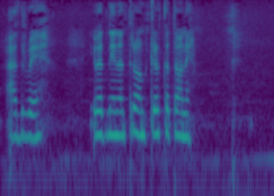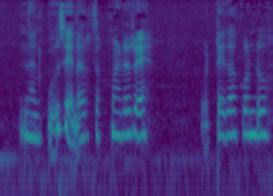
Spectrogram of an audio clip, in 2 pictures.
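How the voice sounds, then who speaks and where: Old landlord dad in a cartoon, earnest, fatherly, high dark voice, a woman voicing him. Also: lightly acted. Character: old village landlord father, proud, tender.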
